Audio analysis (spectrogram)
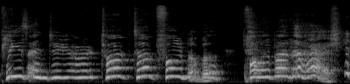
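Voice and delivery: chirpy recorded rejection, mocked; automated phone voice. Caller mocking the voice rejecting his number, high and prim.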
